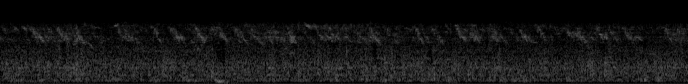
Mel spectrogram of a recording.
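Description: Wood sandpiper calling in quick runs of high, sharp chipping notes, repeated steadily throughout over a constant hiss of background noise.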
